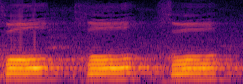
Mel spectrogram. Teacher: Karena sifatnya dia rokhawa, suaranya ngalir, maka langsung keluar ringan.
